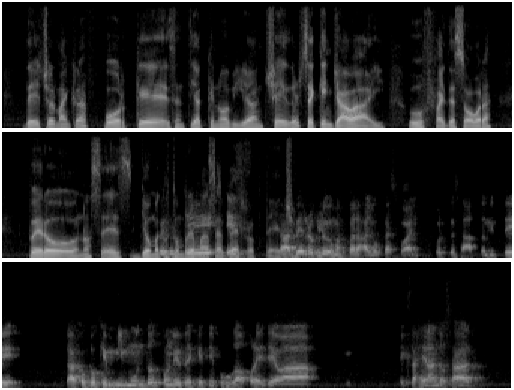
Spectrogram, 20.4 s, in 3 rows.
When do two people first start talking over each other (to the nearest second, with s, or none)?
9 s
